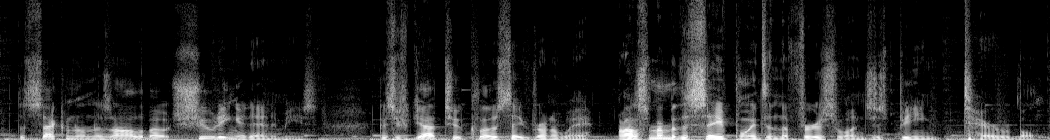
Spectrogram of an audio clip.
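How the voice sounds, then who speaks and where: A man's voice: medium pitch, expressive, fast, darkish tone. A man giving casual scripted commentary in a sarcastic, informal manner. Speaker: host of a video essay series. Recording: background music under voice. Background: music.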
